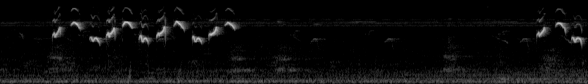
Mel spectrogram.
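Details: A young cinereous tit singing actively gives a long run of about eleven high, sharp chirps that swing up and down. After a pause of about three seconds a second run starts.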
